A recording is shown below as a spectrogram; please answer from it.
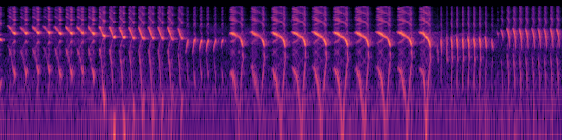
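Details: Panda canary in full, steady song with rolling (ngerol) and long bursts (nembak panjang): a rapid high trill, then a run of repeated downslurred whistles, a dense buzzy roll, and a final bright sustained note.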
